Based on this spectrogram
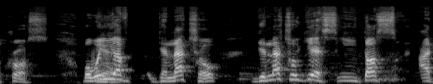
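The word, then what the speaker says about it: Garnacho: His name is Ganacho.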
